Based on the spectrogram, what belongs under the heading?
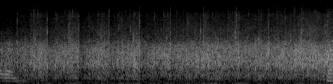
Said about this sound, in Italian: Appena aperto bocca, l'applauso.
